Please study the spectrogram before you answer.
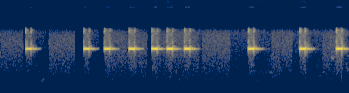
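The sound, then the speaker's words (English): Telephone keypad dialing tones sound as ten short, fairly faint beeps in an uneven pattern, some clustered quickly together and others spaced by brief pauses. “I just dialed in. And I hear the prompt.”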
